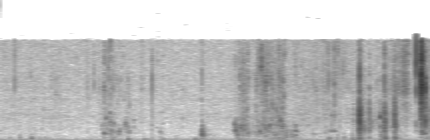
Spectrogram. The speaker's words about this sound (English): Anyways, let me drink some water while we're here.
